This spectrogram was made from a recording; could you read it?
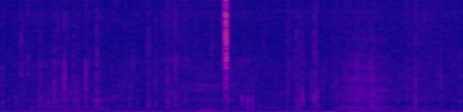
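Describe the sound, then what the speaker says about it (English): Light drizzle falls outdoors at a zoo lion area, a soft steady patter of scattered raindrops close by, with a few brief sharper taps and clicks along the way. "This is a little too much drizzling for me."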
